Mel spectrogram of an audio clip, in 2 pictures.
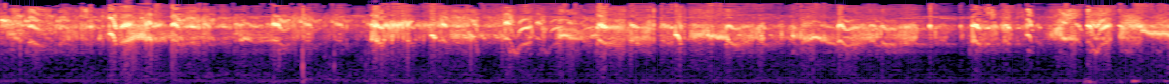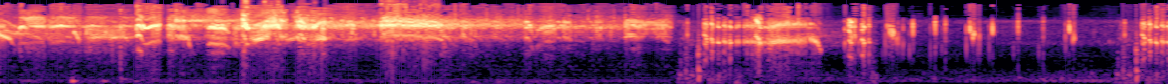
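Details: Swiftlets in a 'jaguar' style call sequence, long stretch of busy high twittering chorus, shifting near the end to sharper, separated chirp notes.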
